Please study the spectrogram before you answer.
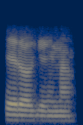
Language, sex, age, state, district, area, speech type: Tamil, male, 18-30, Tamil Nadu, Coimbatore, urban, conversation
